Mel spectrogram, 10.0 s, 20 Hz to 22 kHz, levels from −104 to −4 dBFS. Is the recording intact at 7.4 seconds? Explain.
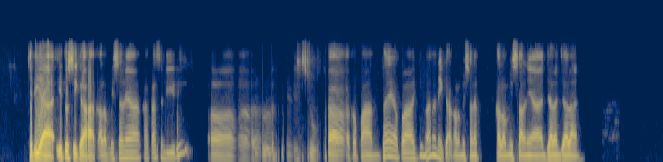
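Yes, the audio is intact at 7.4 seconds, with no fault there, only the normal wideband sound of the Bluetooth mSBC headset path, which carries the speech up to about 7.7 kHz.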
